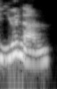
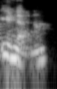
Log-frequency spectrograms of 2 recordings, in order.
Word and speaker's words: Yunnan: I even say it the wrong way. I say Yunnan. It should be Yunnan, right?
